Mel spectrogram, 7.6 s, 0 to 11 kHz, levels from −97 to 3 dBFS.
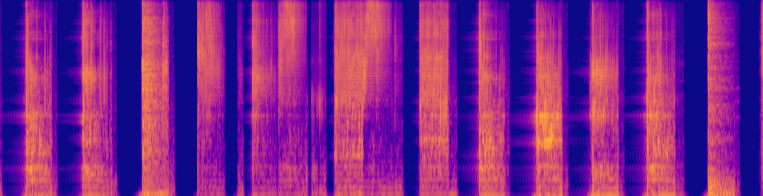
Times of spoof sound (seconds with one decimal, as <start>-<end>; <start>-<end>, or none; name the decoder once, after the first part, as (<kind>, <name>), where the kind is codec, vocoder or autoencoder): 0.0-1.1 (vocoder, BigVGAN v2); 2.0-6.8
